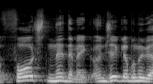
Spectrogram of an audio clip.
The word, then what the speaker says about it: forged: Şimdi her şeyden önce Forget for cutie Ya da doğru telaffuz ile Force ne demek önce bunu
